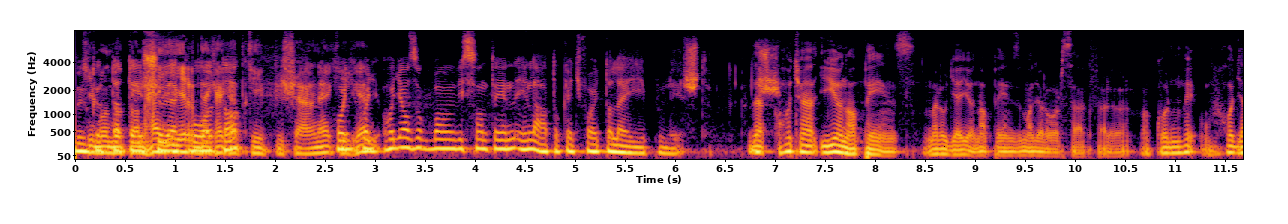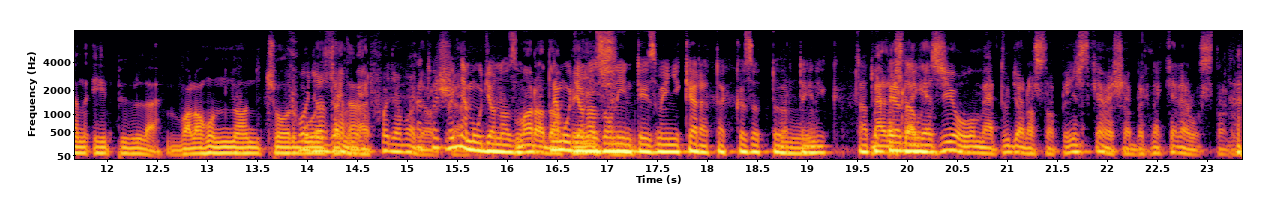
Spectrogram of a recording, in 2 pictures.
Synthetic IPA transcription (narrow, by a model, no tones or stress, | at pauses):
myːkøonːɛt̪ːeːʃiɛeʋoɛlkɛt̪ɛt̪keːpʋiʃɛlnɛhoɟho̞ɟho̞ɟɒzo̞ɡ̚bɒɱviso̞nt̪eːneːnlaːt̪o̞kɛcfɒjt̪ɒlɛeːpyleːʃt̪ | d̪ɛɦo̞cʰhɒjønɒpḛːnz̥mɛɾuɟɛjø̰nɒ̰pḛːnzmɒɟɒ̰ɾo̞̰rsa̰ːkfɛ̰lø̰ːlɒ̰kːo̞rmho̞ɟɒneːpylːɛ̰vɒlɒɦo̞nːɒnt͡ʃorbozɛmbɛrhoɟɒmɒohonɛmuɟɒnɒzomɾɒd̪nɛmuɟɒnɒzonint̪eːzmeːɲikɛɾɛt̪ɛkːøzøt̪ːørt̪eːnik | t̪ɛɦaːt̪ɛlpeld̪aɛɡɛzjoːmɛrt̪uɟɒnɒst̪ɒpeːnst̪kɛvɛʃɛbːɛknɛkːɛlɛlo̞st̪ɒni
